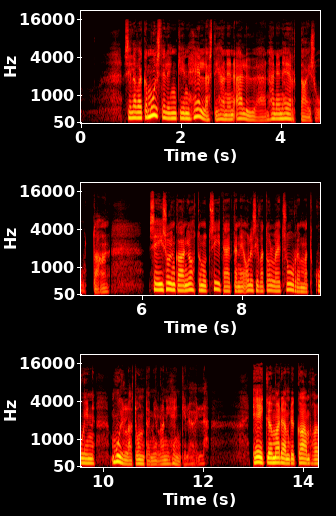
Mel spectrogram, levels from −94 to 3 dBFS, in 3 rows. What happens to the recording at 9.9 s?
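Nothing goes wrong at 9.9 s; the speech carries on intact through that moment, with no dropout, click, glitch or other fault to be heard there.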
